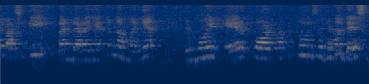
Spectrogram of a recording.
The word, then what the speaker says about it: Des Moines: sebenarnya itu normal kok, karena bahkan banyak kok orang yang nggak tahu how to pronounce Iowa, dan jangankan Iowa. Jadi ibu kota Iowa itu adalah Des Moines, cuman ditulisnya itu Des Moines.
